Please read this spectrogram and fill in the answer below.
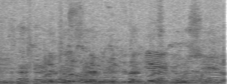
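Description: Indistinct chatter of several people talking at once, with overlapping voices.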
